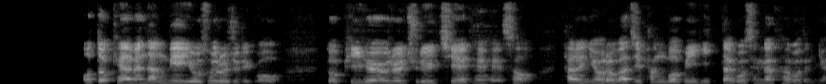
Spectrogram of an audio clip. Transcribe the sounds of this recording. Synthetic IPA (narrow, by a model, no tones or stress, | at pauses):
ʌt͈ʌkʰe̞ɦamjʌnːaŋbie̞josʰoɾɯɭt͡ɕuɾiɡo | t͈opiçjojuɾɯɭt͡ɕuɾiɭt͡ɕ͈ie̞te̞ɦe̞sʰʌ | taɾɯnjʌɾʌɡad͡ʑipaŋbʌbiːt̚t͈aɡosʰe̞ŋɡakʰaɡʌdɯɲo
